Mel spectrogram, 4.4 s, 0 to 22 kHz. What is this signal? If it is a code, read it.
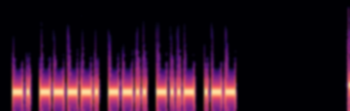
Morse code, heard as a keyed tone, about 28 wpm, 700 Hz. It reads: N9ZXW
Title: SOTA QSO Practice 28wpm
